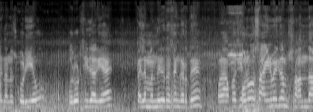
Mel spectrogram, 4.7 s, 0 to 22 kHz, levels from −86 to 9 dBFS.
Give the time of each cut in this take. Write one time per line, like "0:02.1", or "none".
0:03.6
